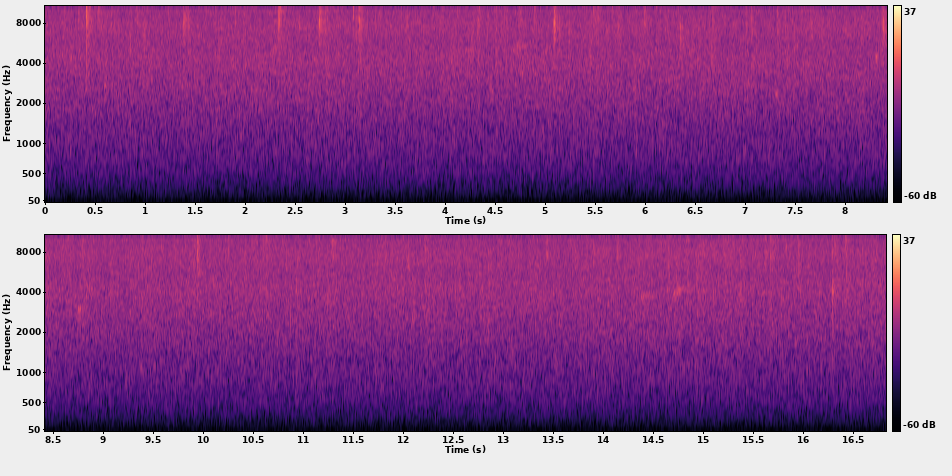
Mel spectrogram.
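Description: Steady rain falls and patters on leaves and gravel outdoors.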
